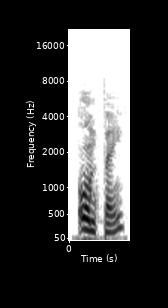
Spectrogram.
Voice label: portuguese yesterday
